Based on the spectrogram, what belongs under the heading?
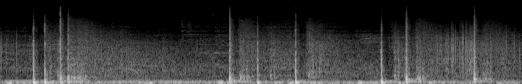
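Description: Aerial fireworks shells bursting in a rapid string of sharp bangs, about two a second, over a continuous low rumble.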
